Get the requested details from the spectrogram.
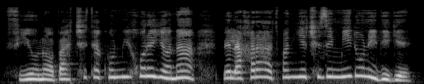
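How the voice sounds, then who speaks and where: A fussing, panicky young husband from an audiobook, voiced by a woman in a high voice. He nags and frets at everyone around him. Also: animated, mellow. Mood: worried. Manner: nagging, panicky.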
